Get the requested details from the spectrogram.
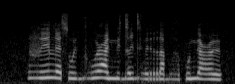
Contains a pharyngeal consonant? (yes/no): yes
